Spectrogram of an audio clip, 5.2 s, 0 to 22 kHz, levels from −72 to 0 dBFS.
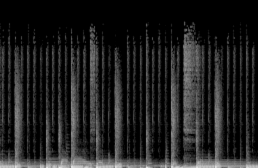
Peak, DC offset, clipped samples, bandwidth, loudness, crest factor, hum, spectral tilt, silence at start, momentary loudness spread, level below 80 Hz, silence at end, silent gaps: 0 dBFS; under 0.1%; under 0.1%; 19.5 kHz; -19 LUFS; 18 dB; none; -6 dB/octave; 0 s; 11 LU; -24 dBFS; 0 s; none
